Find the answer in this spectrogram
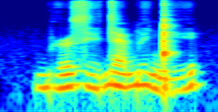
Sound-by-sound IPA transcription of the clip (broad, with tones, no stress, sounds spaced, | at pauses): bʱ ə˞˨˦ z ɛ̤˨˩˦ d æ˨˦ b ɛ̤˥˩ ŋ͡ǃ e̤˨˦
